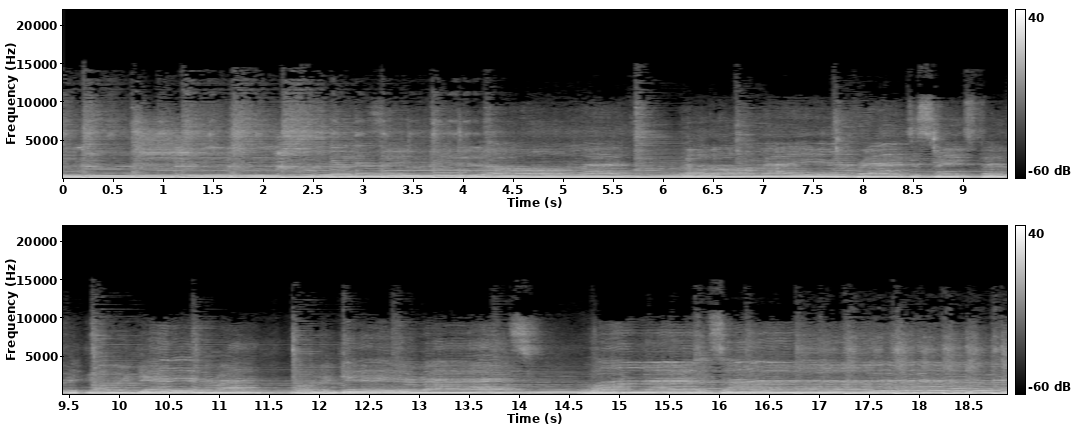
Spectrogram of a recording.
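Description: Live country band playing: acoustic and electric guitars, drums and keyboard. The first few seconds are instrumental, then sung vocals come in about four seconds in and carry on over the band.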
